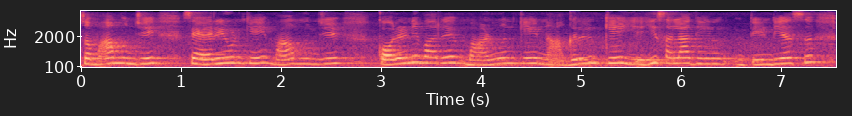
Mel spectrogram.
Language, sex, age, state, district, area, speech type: Sindhi, female, 18-30, Rajasthan, Ajmer, urban, spontaneous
